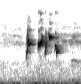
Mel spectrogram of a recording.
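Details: Red-whiskered bulbul in a cage singing a training song: one quick, bright phrase of three or four slurred whistled notes that jump up and then drop, lasting under a second, on a quiet background.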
